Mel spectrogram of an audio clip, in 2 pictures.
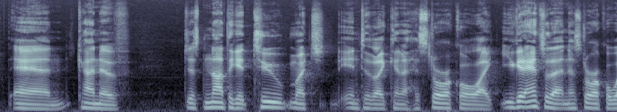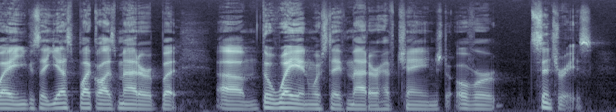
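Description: A man's normal speaking voice, fairly low and fairly even in pitch, at a fairly quick pace in a very clean recording with a silent background. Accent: American. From US South, Georgia (outside Atlanta). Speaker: podcast co-host. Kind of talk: casual chat.

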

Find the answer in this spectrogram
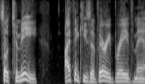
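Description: This man has an ordinary speaking voice with an American accent, medium pitch and ordinary pitch variation, talking at a moderate pace in a dry, close sound with no echo and a very clean recording over a silent background. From Seattle, US Pacific Northwest. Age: 60s. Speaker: professor and researcher.

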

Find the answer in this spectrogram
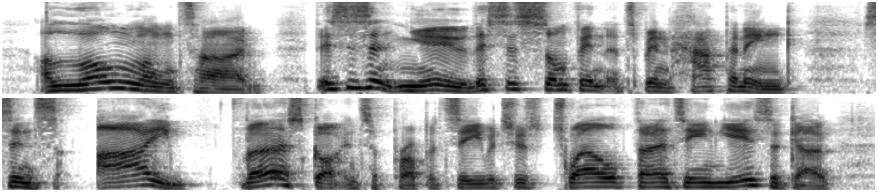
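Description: A man's bright, sharp voice at a fairly high pitch, with very wide pitch swings and a moderate pace. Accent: English. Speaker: property podcast co-host. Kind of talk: casual chat.

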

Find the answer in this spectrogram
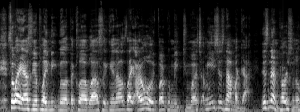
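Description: A man talks at a very fast pace with lively intonation and big swings in loudness. His voice is somewhat breathy. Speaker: podcast host. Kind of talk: casual banter podcast. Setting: studio.

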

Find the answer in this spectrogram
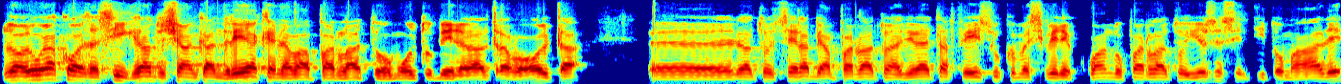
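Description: A man talking very fast, intonation fairly even. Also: medium pitch for a man. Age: 40s. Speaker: football podcast co-host. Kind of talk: casual chat. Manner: halting.

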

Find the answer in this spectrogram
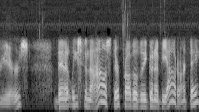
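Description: A man with an unremarkable speaking voice, lively intonation and a fairly quick pace. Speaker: caller. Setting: phone call.

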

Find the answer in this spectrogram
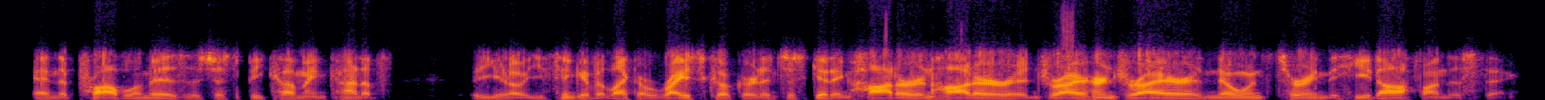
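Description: Speaking very fast with a West Coast US accent, a man delivers his words in a very deep, low pitch with monotone, flat intonation. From US, Seattle area. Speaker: tech company executive. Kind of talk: interview.

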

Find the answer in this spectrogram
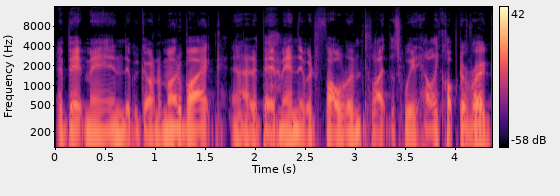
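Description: Someone speaks very fast in a New Zealand accent. The intonation is monotone and flat. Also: man, very clean recording, silent background. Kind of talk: casual chat. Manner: laid-back.

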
